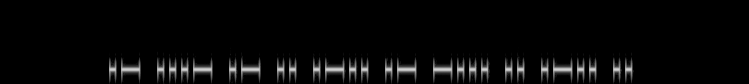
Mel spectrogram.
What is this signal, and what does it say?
Morse code, heard as a keyed tone, about 20 wpm, 700 Hz. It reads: AVAILABILI
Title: Build A Word - 5 Letters At A Time - 12-Letter Words - 20wpm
